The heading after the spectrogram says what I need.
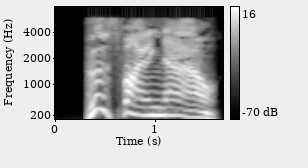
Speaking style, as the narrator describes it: He shouted

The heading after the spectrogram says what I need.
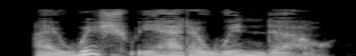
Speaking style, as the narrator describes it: whispered Leigh Hunt

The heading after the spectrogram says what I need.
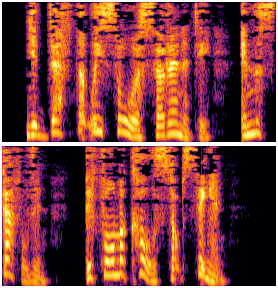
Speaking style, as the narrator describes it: Harrison asked again, in a queer, urgent voice

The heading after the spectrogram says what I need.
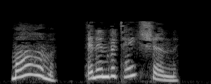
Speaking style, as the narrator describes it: exclaimed the girl

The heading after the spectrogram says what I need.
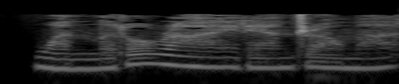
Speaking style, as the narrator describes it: she whispered, a smile tugging at the corners of her lips

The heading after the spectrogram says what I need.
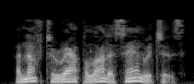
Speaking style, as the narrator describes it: suggested brightly

